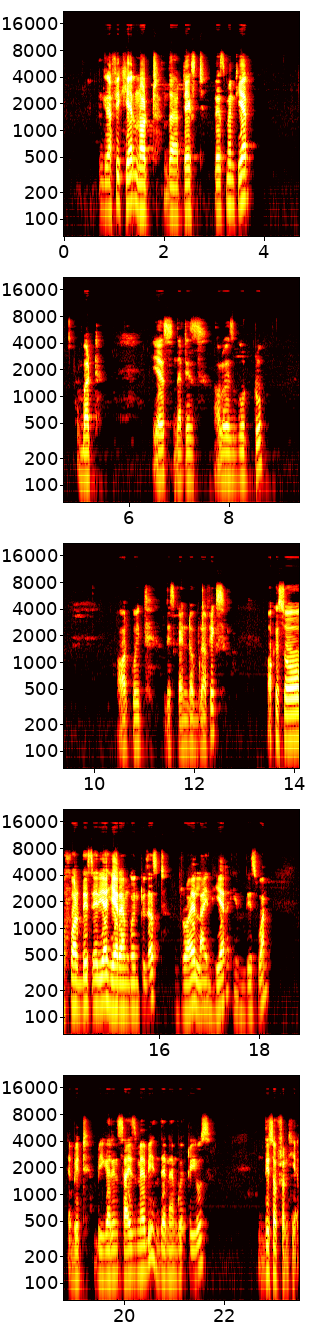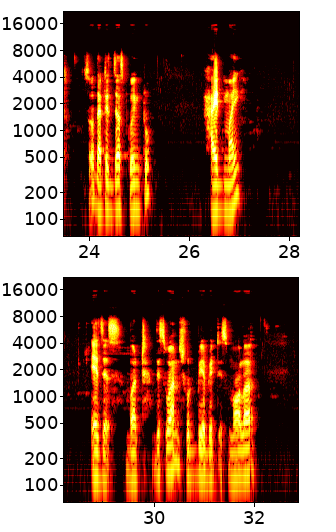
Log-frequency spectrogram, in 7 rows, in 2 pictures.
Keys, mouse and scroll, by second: 0.6 click, 4.3 alt+click, 5.9 shift+click, 7.7 shift+click, 8.8 click, 10.3-10.7 alt+scroll up 1, 12.1 Delete, 13.6 click, 15.7 shift+click, 16.2 shift+v, 16.8 click, 18.4 shift+scroll up 1, 19.2-20.0 shift+scroll up 1, 20.0 click, 24.8 alt+click, 26.8 alt+scroll up 1, 28.0 ctrl+d, 28.5 ctrl+d, 29.2-29.5 alt+scroll up 1, 30.5-32.0 drag.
